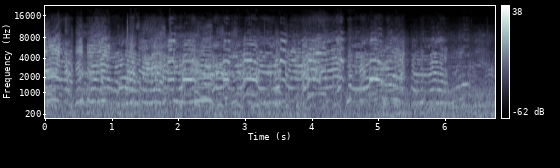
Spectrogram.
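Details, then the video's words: Gulls at the Baltic, Tyneside, on 2 April 2023, a loud crowded chorus of overlapping wavering, laughing cries repeated continuously. "Seagulls at the Baltic"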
